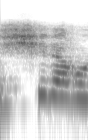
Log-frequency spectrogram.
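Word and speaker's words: 使: 어, 원래 이제 사신갈 할 땐 시라고 읽는 게 맞아요, 시. 근데 이제 이게 또 불일 사로도 익히죠. 사로도 익혀서 사행이라고 하는 겁니다.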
